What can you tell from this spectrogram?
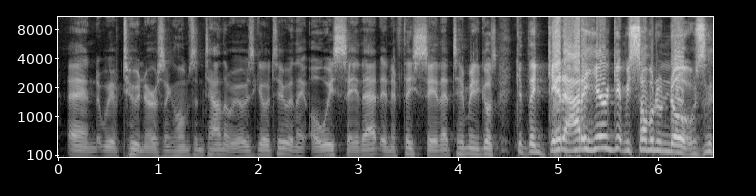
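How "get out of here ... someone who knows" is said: put-on enraged shrill scream, very high, very loud. Telling about a lieutenant at nursing home calls, imitating an angry lieutenant. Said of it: "Every time he gets so mad".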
